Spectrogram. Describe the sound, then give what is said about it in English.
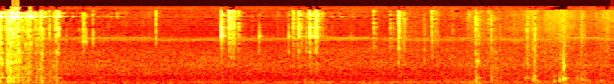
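A bike lock being fastened: a burst of metallic jangling at the start, then scattered clinks, rattles and clicks of chain and metal parts, with no talking. “First, I gotta lock up my bike.”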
